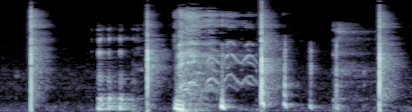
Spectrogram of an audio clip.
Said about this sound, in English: Do you want to do the slow clap for that one too, or should we? Oh, I'm going to actually. Hold on, give me a second.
